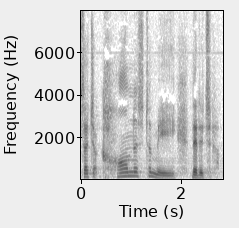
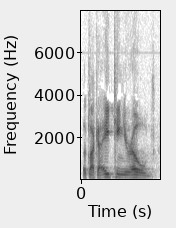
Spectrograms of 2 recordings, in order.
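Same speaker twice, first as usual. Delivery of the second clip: mock boastful guy; 7 dB louder than usual. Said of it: "guys are like".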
